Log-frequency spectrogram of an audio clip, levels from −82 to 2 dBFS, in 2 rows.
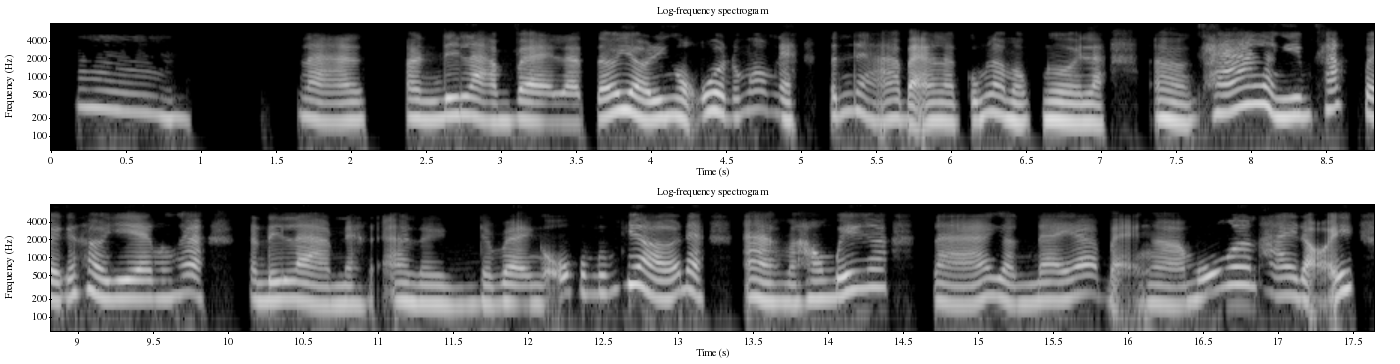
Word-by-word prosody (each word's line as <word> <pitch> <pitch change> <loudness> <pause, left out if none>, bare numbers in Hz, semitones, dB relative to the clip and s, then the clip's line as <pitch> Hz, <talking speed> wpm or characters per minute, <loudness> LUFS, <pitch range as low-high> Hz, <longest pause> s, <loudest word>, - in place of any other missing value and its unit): Ừm, 260 -9 -5 0.7
là, 185 -3 -1 0.3
ờ, 205 -1 +1
đi 220 +1 +4
làm 190 -5 +1
về 180 -2 +2
là 170 -1 -2
tới 235 +7 +5
giờ 225 -7 +6
đi 200 +2 +4
ngủ 215 +3 +1
rồi, 265 - +6
đúng 210 +2 -8
hông 280 -3 -7
nè? 195 - 0 0.2
Tính 230 +4 -3
ra 260 - -2
á, 195 +3 -1
bạn 180 0 +3
là 180 -1 0
cũng 185 +2 -1
là 245 -3 +1
một 180 -2 +2
người 185 -2 +4
là, 170 -1 +2 0.3
ờ, 190 -4 +2
khá 265 +8 +3
là 345 -2 +5
nghiêm 220 +1 +3
khắc 295 +7 -2
về 205 -5 +2
cái 225 - -2
thời 230 -8 +1
gian 210 0 +2
luôn 210 +1 -5
ha, 250 0 0 0.3
rồi 200 - -3
đi 195 +1 +2
làm 180 -5 +1
nè, 170 0 -1
à, 190 0 -3
rồi 170 -2 0 0.2
rồi 170 -1 -3
về 170 -1 0
ngủ 175 +8 -3
cũng 260 -1 -8
đúng 255 +2 -5
giờ 280 -13 +4
á 235 - -1
nè. 275 -4 0 0.3
À, 200 -4 +2
mà 180 -1 -2
hông 205 +2 0
biết 265 +7 +3
á, 320 0 -1 0.3
là 170 -3 -2
á 210 - -1
gần 175 -3 -3
đây 195 +1 -1
á, 250 +1 0
bạn, - - -7
à, 165 -1 -2
muốn 245 - -1
á 350 0 +2
thay 235 -4 -3
đổi, 250 +7 +2
210 Hz, 225 wpm, -22 LUFS, 185-250 Hz, 0.7 s, giờ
